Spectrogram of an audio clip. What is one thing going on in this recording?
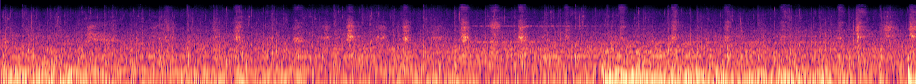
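Footsteps tread at a steady walking pace on a hard street.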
